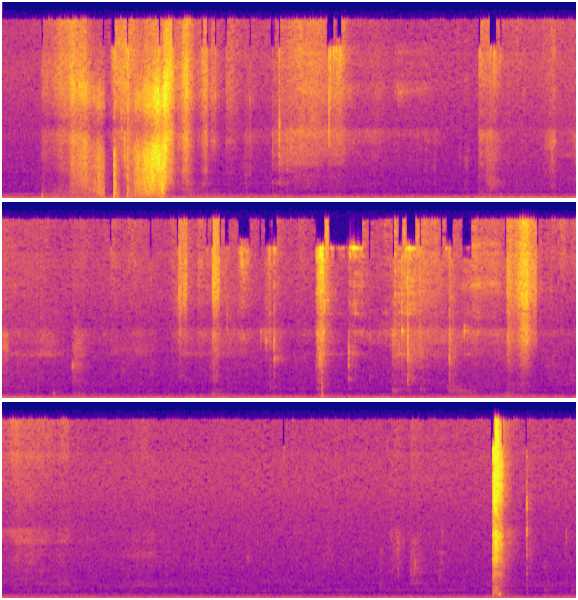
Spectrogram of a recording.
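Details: Guinea pig sneezing six times, random sneezes around the cage.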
